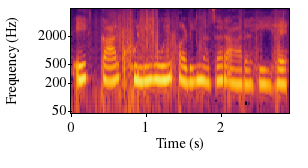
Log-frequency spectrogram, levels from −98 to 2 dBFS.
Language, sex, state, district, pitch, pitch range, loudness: Hindi, male, Karnataka, Bangalore, 225 Hz, 195-235 Hz, -15 LUFS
